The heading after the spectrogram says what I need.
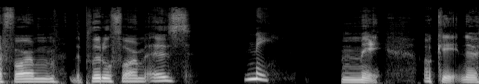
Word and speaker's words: mes: the plural form is me me okay now how would you spell me m-e-s now when you said the word for my in the plural form me you didn't pronounce the s but then when you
